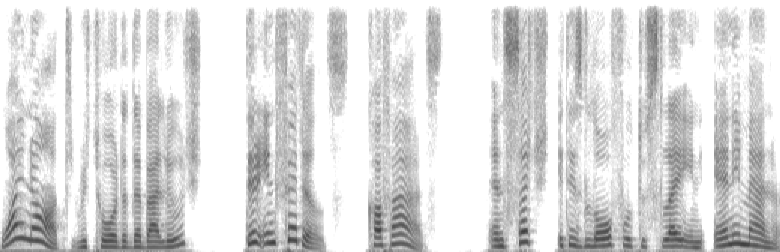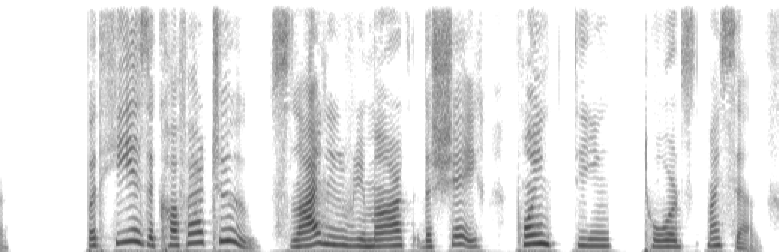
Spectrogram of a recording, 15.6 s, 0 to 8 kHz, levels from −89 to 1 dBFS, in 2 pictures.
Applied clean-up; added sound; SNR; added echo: none; none; none; none.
